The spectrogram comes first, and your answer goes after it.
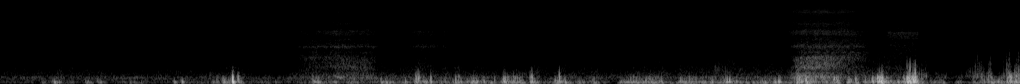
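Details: Chichi, a friendly Shiba Inu kept near the Kanahama branch classroom of Arakawa school in Aomori City, Japan, sneezes after being petted and having shedding-season fur removed: two short breathy bursts about five seconds apart, amid snuffling and rustling handling noise.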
